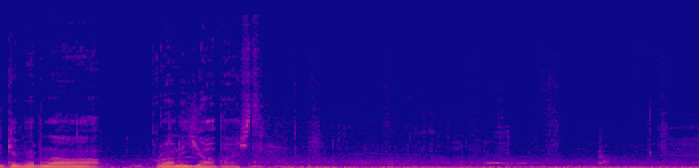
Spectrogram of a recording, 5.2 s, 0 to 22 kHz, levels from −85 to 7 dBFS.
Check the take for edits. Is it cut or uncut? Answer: uncut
